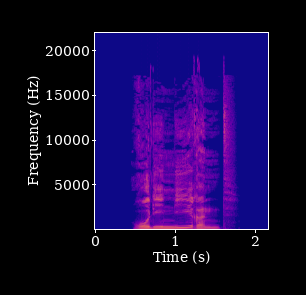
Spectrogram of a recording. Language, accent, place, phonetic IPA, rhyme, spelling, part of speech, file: German, Germany, Berlin, [ʁodiˈniːʁənt], -iːʁənt, rhodinierend, verb, De-rhodinierend.ogg
- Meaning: present participle of rhodinieren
